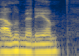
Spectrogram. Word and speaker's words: aluminium: jeweled aluminium right yes I'm American but I still pronounce it as aluminium just because that's how it's spelt out but clay electrolysis when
